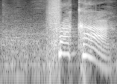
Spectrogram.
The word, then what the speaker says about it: fracas: Where there is disorder, we say there is fracas. The S is silent.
